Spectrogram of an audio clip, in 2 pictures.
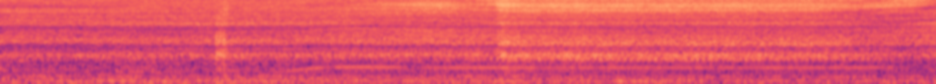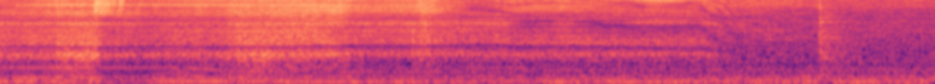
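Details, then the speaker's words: Steady high hiss and faint whine of a pilot drill, briefly interrupted, preparing a dental implant site through a stent on a very thin jaw ridge. "We'll then take the stent, and I'll take the pilot drill. It's going to see that angulation. Hold that tight. And my pilot drill should go right back into that hole that I made with a diamond."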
